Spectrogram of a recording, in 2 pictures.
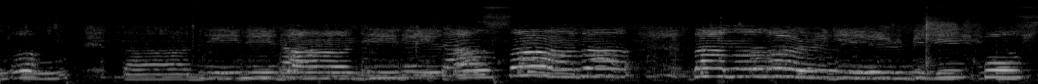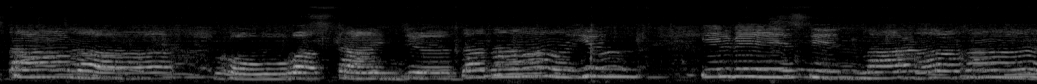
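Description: A children's song with a child's singing voice over backing music, sung in short phrases with held notes.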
